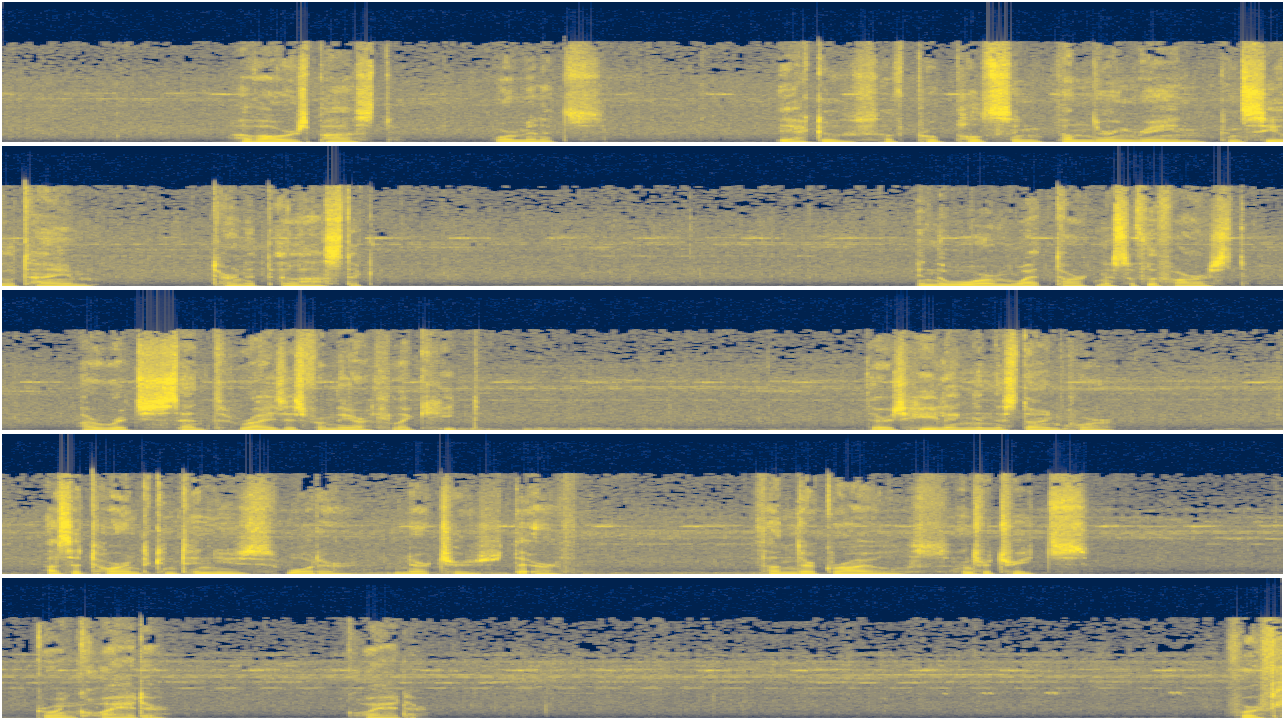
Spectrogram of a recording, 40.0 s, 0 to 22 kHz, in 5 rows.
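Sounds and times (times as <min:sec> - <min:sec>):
insect calls: 0:00.0 - 0:40.0
low even hiss: 0:00.0 - 0:40.0
rain: 0:00.0 - 0:40.0
distant thunder rumbling: 0:18.3 - 0:32.3.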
